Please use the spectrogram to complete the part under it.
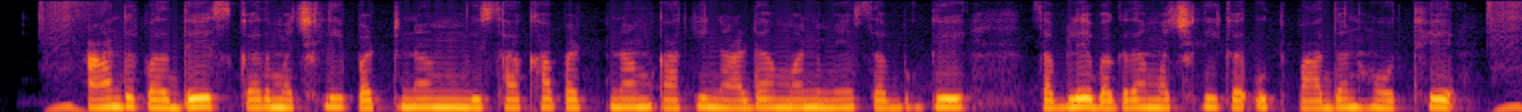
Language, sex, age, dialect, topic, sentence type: Chhattisgarhi, female, 18-24, Northern/Bhandar, agriculture, statement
